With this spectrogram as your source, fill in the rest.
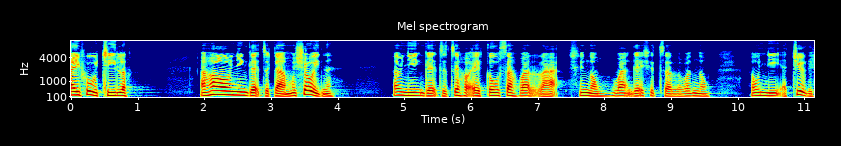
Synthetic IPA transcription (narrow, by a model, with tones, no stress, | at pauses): a˦jfuː˦˨t͡ʃi˦lo˧ | a˧ʔɦõ˦u˦ɲĩ˧ŋɡe˧˨t͡sa˨kaː˨mũ˧ʃo˦˨i˨nã˧ | a˦u˦ɲĩ˧ʔŋɡe˨ʔt͡sa˨t͡se˦ɦo̰˨ʔe˧˨ko˦wsa˧ba̰˦ʔla̰ː˨ʔ | ʃi˦ŋõ˧w̃βa˦ʔŋɡe˧˦ʔʃi˧t͡sa˧la˨βa˦ŋõ˧w̃ | a˧u˦ɲĩ˧ʔa̰˨t͡ʃjo˦˨ɡi˨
